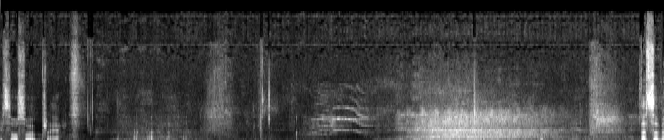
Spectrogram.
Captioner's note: laughter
